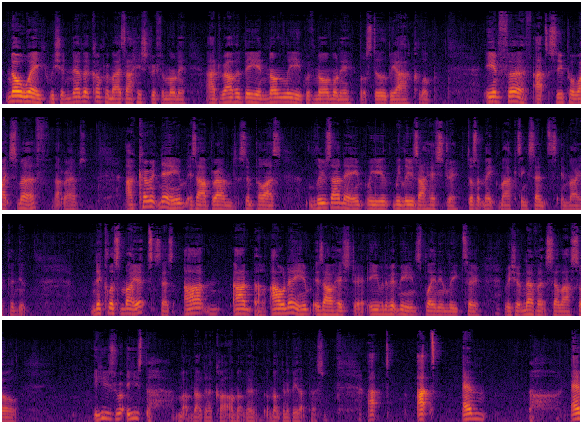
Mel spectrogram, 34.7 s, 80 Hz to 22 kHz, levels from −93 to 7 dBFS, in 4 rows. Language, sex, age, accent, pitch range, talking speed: English, male, 20-39, British, 110-150 Hz, 170 wpm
